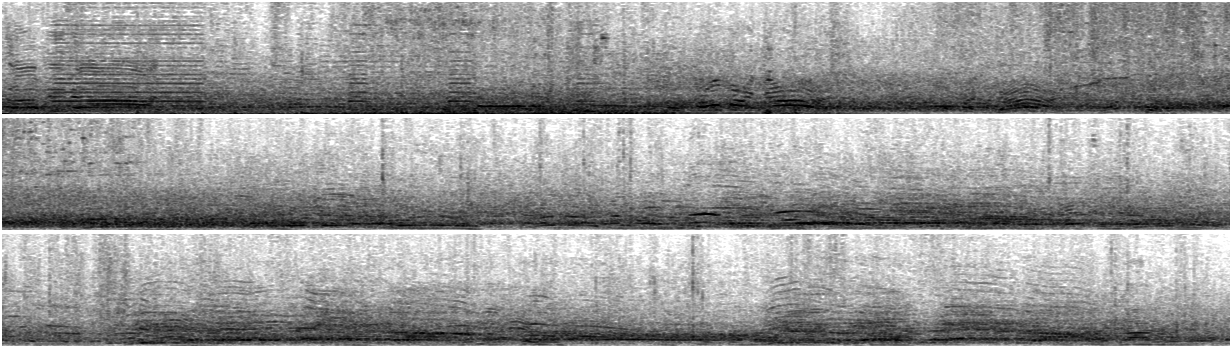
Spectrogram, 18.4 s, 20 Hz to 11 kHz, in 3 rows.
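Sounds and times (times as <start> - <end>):
wrestling arena crowd roaring, shouting and cheering: 0.0 - 18.4
car engine rumbling as a car drives into a wrestling arena: 1.0 - 4.6.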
